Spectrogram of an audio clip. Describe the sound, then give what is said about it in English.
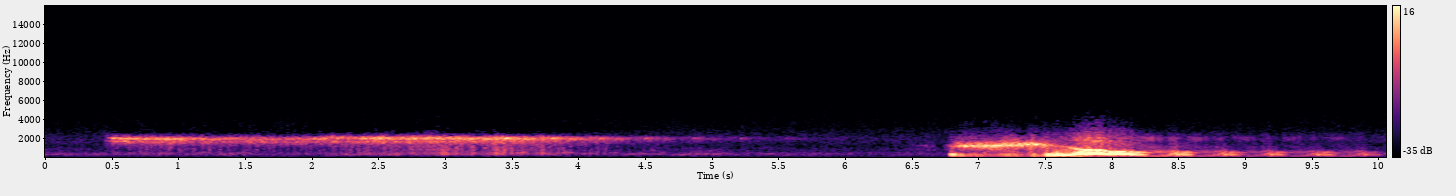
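Echo-laden sound effect of a ship being launched: a steady, high, sustained whine holds for several seconds, then a sudden loud rushing burst erupts and trails off in a string of fading echoed repeats. “That's the echo. That's the sound of a ship being launched. There's a long pause between the cocking of the mechanism, and then zoom, off he goes.”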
